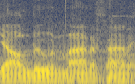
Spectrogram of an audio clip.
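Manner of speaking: put-on smooth southern voice. Speaker from canada, asked to do the accent, tries it: smooth southern accent. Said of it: "asked me to do a smooth southern voice".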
